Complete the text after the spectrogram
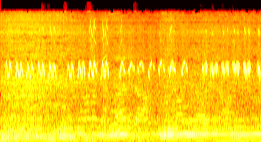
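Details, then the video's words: A bird repeats quick, high, bright chirps in fast runs, with a softer slurred stretch in the middle, over a continuous murmuring low background. "BIRDS SOUND"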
